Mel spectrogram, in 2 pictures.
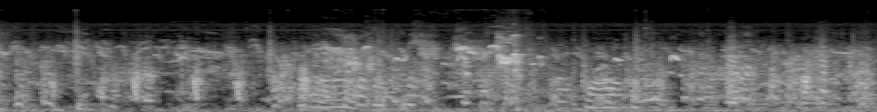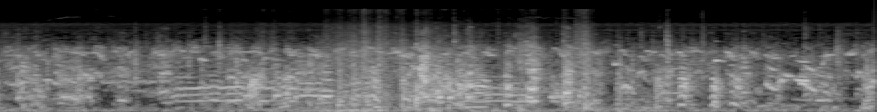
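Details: Many large domestic chicks fed a good diet: a long, unbroken chorus of shrill peeping and cheeping, with occasional clearer whistled notes rising above the crowded flock sound.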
